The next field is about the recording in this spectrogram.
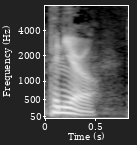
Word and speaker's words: Pineiro: Pineiro.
